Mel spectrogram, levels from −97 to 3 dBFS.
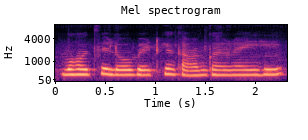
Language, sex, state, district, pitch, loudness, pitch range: Hindi, female, Madhya Pradesh, Bhopal, 230 Hz, -15 LUFS, 225-245 Hz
